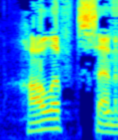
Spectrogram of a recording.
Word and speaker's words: Holofcener: And they would be The Past by Asghar Farhadi, which I'm probably pronouncing it correctly, and Nicole Holland Suffers Enough Said. I can't pronounce anyone's name. Holofcener.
